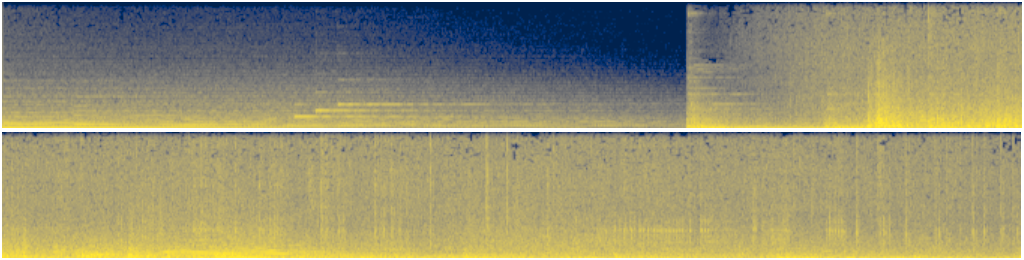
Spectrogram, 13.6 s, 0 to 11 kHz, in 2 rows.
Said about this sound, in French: 29 septembre 1759. À 600 km des côtes du Chili, une violente tempête secoue les flots de l'archipel Juan Fernandez. Des vagues gigantesques font tanguer un navire, la Virginie, qui a rentré ses voiles et ses hommes.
